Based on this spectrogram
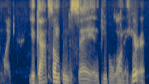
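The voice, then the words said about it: Imitates another person's voice. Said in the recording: “I'll do my Bradley Cooper imitation from A Star Is Born.”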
